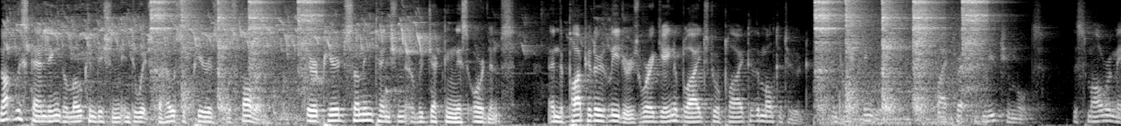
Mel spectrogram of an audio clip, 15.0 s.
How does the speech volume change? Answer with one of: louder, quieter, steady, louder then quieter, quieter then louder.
quieter.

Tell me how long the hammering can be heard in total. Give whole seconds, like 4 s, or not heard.
5 s.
